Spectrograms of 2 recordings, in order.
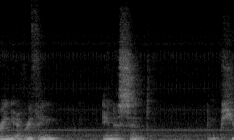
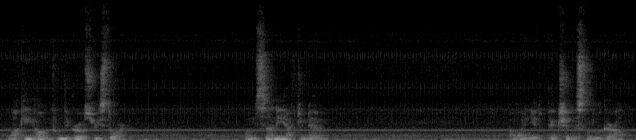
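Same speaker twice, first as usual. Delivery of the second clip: hushed courtroom storytelling; 2 semitones lower, 8 dB quieter, faster than usual. Acted. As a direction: softly lead the jury into the story. Lawyer asks jury to picture story.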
